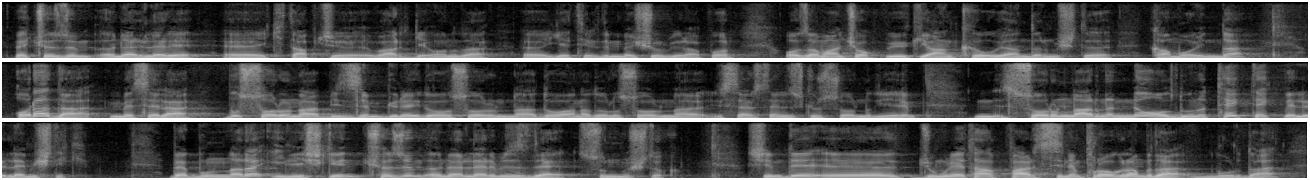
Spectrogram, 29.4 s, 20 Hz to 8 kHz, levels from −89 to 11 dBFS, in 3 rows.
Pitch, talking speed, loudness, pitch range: 135 Hz, 110 wpm, -19 LUFS, 110-155 Hz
